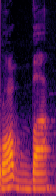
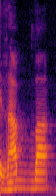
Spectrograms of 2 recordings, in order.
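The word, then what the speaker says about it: رب: ফাল ইয়া বুদু রব্বা, আমরা পড়ি রাব্বা, ভুল। রব্বা রব্বা রব্বা।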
